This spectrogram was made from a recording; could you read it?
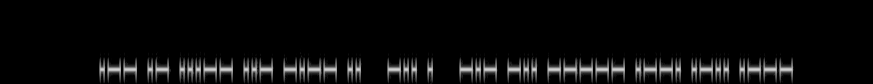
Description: Morse code, heard as a keyed tone, about 30 wpm, 700 Hz. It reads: WA3UYI DE KD0PLJ
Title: USA Callsign DE Callsign - 6 Characters - 30wpm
